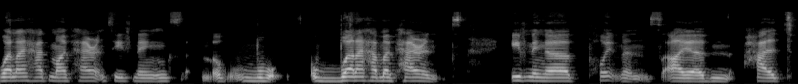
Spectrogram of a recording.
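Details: Adult female primary school teacher who stammers, speaking in an interview; stammering.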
